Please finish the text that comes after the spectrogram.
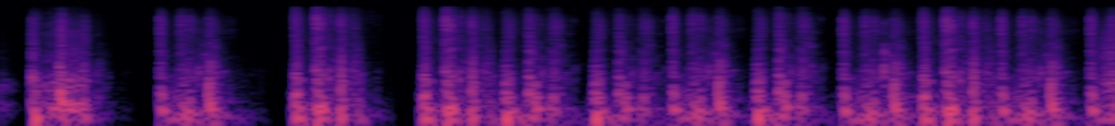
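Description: Horse hooves clip-clop in the Minecraft video game, loud, close bursts of rapid hoofbeats separated by brief silences, with no talking over them.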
